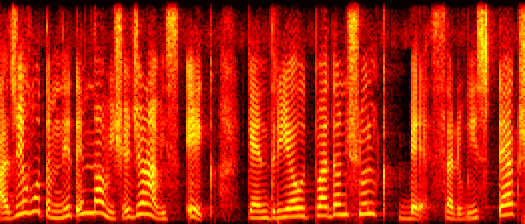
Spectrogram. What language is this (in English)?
Gujarati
